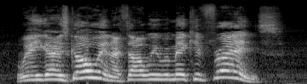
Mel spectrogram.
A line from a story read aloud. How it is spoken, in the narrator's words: Vodak yells out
